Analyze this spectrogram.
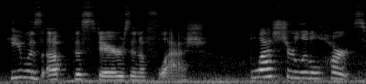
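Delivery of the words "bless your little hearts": high, grateful cry; mock-tearful thanks. A narrator's reading. Fox on his knees crying to the mice. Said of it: "he cried".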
